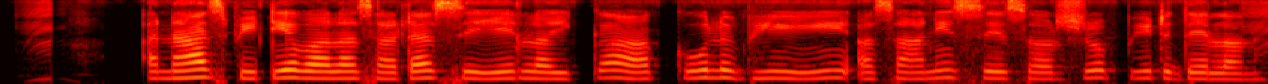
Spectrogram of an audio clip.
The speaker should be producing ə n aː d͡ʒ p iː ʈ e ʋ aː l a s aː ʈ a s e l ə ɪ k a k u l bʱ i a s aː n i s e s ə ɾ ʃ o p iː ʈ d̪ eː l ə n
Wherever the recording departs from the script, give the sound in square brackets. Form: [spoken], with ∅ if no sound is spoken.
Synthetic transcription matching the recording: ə n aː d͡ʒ p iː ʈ e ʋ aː l a s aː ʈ a s e l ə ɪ k a k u l bʱ i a s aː n i s e s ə ɾ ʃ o p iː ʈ d̪ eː l ə n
